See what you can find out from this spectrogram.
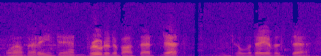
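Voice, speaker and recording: An actor playing a worried young husband, frank and resigned, in a 1950s radio drama. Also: male voice, medium pitch, expressive, a little fast, over loud music, lightly acted. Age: young adult. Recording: dull, hissy 1950s radio recording.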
